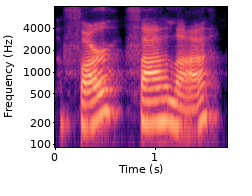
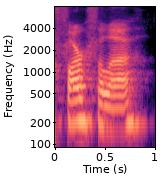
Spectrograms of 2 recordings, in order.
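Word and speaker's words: farfalla: Okay, he says farfala, not farfala. Farfala. Am I saying that right?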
